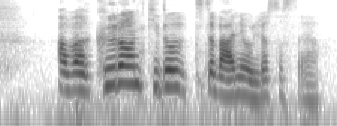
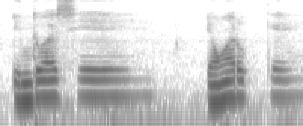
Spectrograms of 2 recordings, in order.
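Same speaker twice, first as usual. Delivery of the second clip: received divine words; 4 semitones lower, 9 dB quieter than usual. Retold or imitated. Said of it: "처음엔 네 자".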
